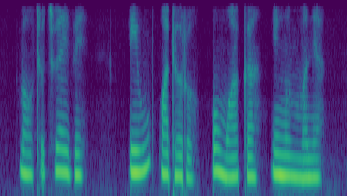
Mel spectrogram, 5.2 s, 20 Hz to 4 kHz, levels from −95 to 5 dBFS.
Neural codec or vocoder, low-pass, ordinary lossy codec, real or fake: codec, 16 kHz, about 1 kbps, DyCAST, with the encoder's durations; 3.6 kHz; none; fake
